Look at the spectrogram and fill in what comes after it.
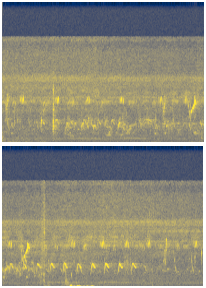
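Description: Faint wild birdsong, with scattered small chirps, then a quick run of short repeated notes, about four a second, for a couple of seconds after the middle. A brief low thump comes about five seconds in.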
